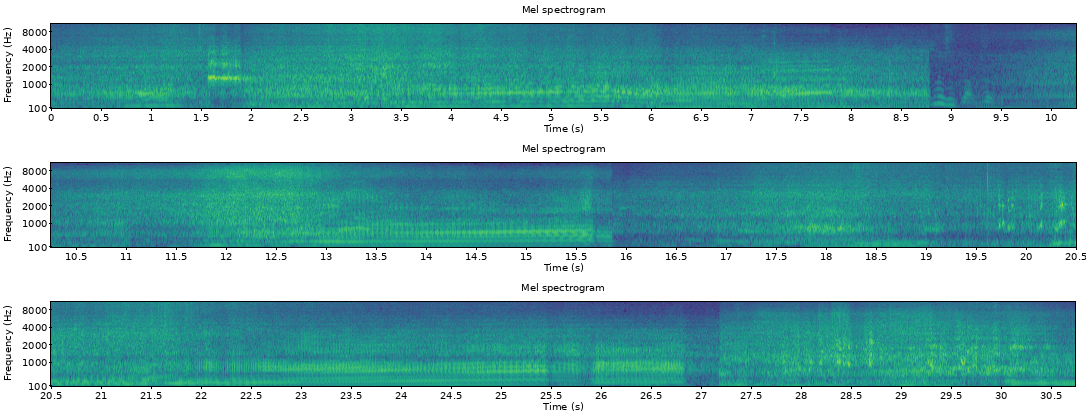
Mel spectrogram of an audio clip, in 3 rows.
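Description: Škoda Favorit rally car's 1.3-litre four-cylinder engine revving hard through the gears, near-stock, heard over several separate passes. The pitch climbs in each gear, then drops at each shift or on lifting for a corner.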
